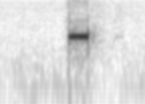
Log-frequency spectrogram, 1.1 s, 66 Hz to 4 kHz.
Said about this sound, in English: To leave a message, wait for the tone. When finished recording, press pound for more options. Otherwise, for assistance, press 0 now. Record at the tone.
